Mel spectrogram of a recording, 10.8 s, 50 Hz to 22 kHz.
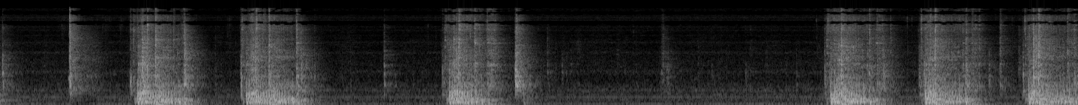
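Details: Husqvarna 445 chainsaw unused over 10 years: repeated rope pulls with short sputtering bursts, never keeps running; throttle won't stay locked, choke suspected not fully engaging.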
